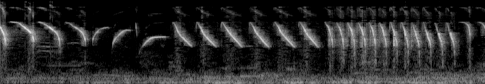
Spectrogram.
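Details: Male canary in full-power 'cengkok jawara' (champion style) song, offered as a long tutor recording for training other canaries: rapid repeated descending whistled sweeps, a few rising notes, then a fast even trill of high notes near the end.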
